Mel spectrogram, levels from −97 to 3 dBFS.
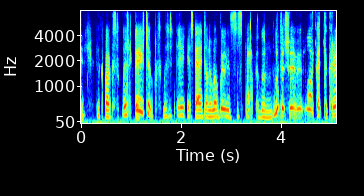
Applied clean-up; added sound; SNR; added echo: neural diffusion model UNIVERSE++.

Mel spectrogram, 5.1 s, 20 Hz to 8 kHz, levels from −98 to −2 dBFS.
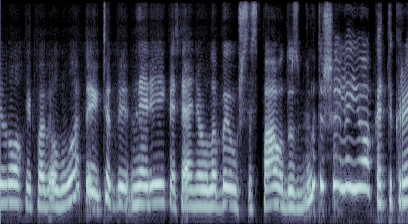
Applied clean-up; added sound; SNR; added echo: neural mask model DeepFilterNet 3.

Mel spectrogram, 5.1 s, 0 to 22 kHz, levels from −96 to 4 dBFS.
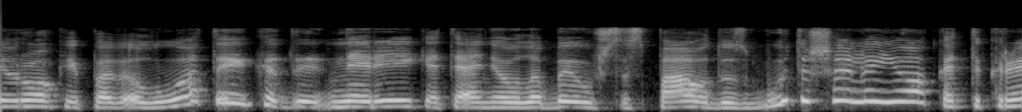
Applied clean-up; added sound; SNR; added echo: none; none; none; none.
